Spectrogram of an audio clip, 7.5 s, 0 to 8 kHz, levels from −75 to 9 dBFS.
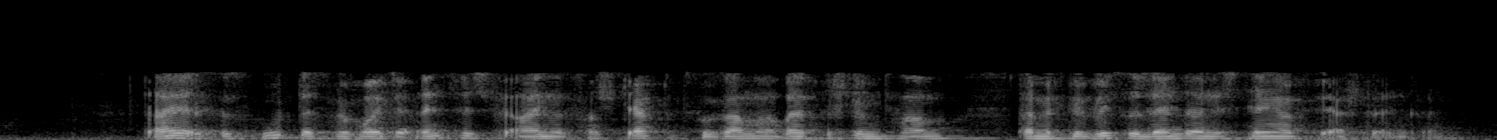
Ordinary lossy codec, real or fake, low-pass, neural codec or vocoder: AAC, 16 kbps; fake; 7.2 kHz; codec, 32 kHz, 1.9 kbps, SNAC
